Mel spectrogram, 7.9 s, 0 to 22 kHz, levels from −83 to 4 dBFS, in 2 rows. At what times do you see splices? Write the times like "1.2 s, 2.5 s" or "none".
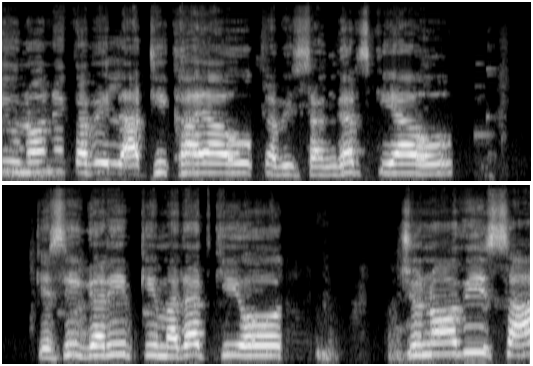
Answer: none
